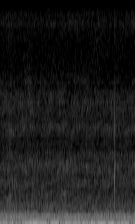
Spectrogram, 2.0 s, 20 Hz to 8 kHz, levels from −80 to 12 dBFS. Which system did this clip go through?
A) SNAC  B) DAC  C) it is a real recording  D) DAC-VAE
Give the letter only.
B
